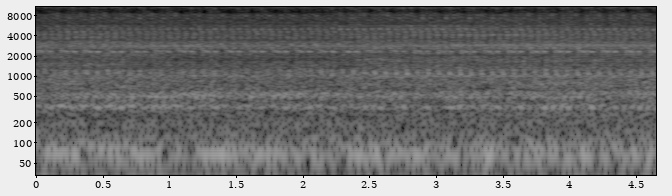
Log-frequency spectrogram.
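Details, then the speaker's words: 2018 Honda Pilot, 104,000 miles, after timing belt, water pump and spark plug replacement: steady, even idle with a smooth low hum and no knocks or ticks; no leaks after a 10-mile test drive. "sounds like a regular Honda nothing leaking out the bottom of it after a 10 mile test drive good to go"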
